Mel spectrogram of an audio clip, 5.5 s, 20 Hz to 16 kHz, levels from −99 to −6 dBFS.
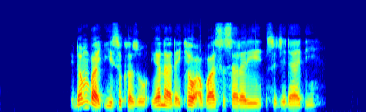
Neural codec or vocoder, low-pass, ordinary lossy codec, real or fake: none; 7.2 kHz; AAC, 48 kbps; real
